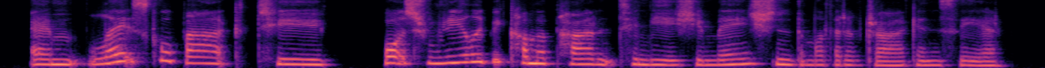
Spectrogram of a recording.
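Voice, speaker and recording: Against a quiet background, a woman speaks with a strong Scottish accent at a fairly high pitch. Her intonation is lively and her pace moderate. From Scotland. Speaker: podcast host. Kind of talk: casual chat.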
